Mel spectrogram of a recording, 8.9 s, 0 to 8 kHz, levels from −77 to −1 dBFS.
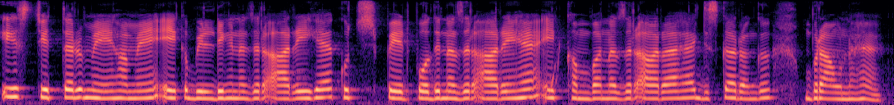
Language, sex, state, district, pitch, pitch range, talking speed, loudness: Hindi, female, Punjab, Fazilka, 200 Hz, 195-215 Hz, 180 wpm, -15 LUFS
